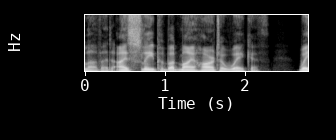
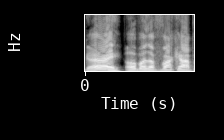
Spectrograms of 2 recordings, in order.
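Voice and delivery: much higher, louder yell at the door; mock yell; 12 semitones higher, 8 dB louder than usual. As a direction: pound the door and bellow. Lover banging at door.

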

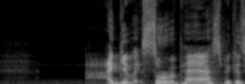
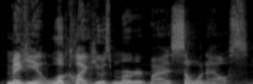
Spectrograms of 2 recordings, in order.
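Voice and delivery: normal talking voice

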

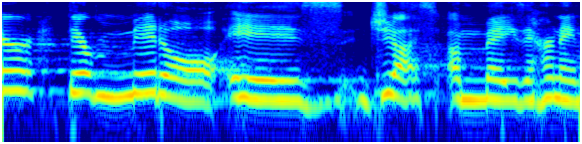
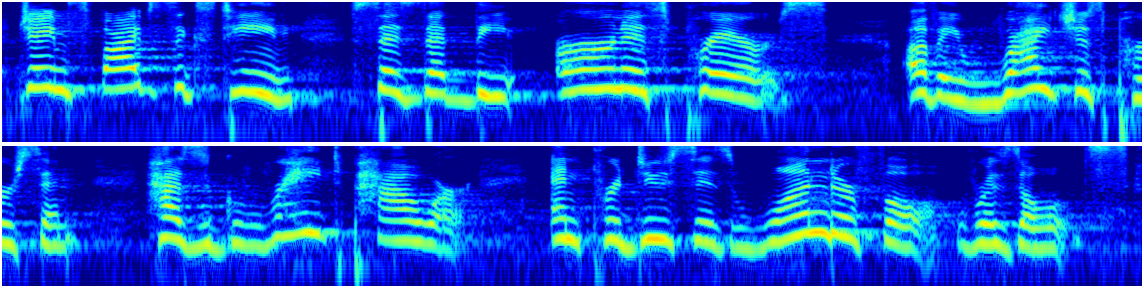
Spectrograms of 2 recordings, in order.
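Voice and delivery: usual speaking voice

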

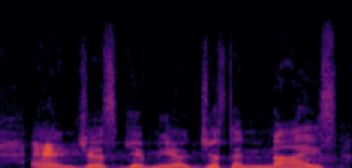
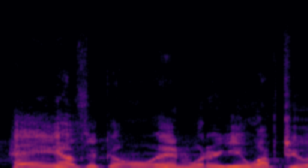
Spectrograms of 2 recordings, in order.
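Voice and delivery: friendly greeting; 6 semitones higher than usual. Retold or imitated. Young couple greeting a passing hiker, friendly. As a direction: greet him casually, pitched up.

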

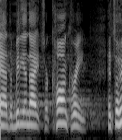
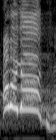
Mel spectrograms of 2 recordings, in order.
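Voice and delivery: mock terrified shriek; 13 semitones higher, slower than usual. Pastor mocking his ideal scared reaction, high shriek. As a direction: shriek it in fake terror. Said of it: "I'd be like".

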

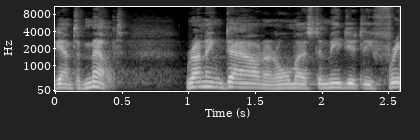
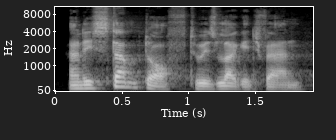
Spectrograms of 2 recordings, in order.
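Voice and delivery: plain reading voice

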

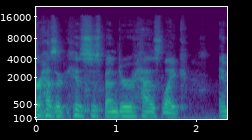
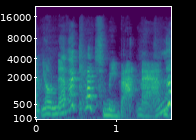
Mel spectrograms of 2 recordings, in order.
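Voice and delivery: villain taunt; 5 semitones higher, 5 dB louder than usual. Pretend. Supervillain taunt, laughing.

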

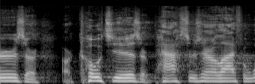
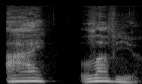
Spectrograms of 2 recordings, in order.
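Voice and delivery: much softer and slow, gentle; tender I love you; 7 dB quieter, slower than usual. Retold or imitated. Preacher voices God's words to the congregation, soft and slow tender. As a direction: say it like God speaking softly to his child. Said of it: "is speaking to you and me with the words".

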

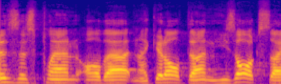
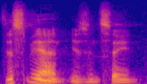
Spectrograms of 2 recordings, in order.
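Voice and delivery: lower, softer and slow; muttered thought; 6 semitones lower, 12 dB quieter, slower than usual. Retold or imitated. Supplier thinking about the broke dreamer, low mutter. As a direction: mutter it to yourself in disbelief. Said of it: "gets this crazy look".

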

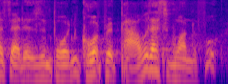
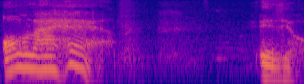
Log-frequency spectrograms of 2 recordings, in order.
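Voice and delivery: calm fatherly reassurance; gentle father; 3 semitones lower, 11 dB quieter than usual. Retold or imitated. The father reassuring his oldest son, much softer and gentle. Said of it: "and then he says".

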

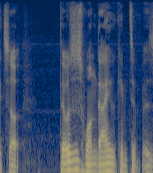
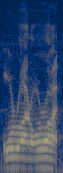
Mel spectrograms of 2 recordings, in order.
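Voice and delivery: higher, much softer strained mimicry; imitating choked visitor; 6 semitones higher, 12 dB quieter than usual. Mimicking visitor being choked, small high mock tap-out. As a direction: let the repeated words squeeze out faintly.

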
